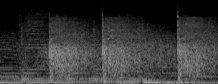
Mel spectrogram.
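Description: Three sharp shots from a Ruger 10/22 .22 LR rifle, the first about half a second in and the others about half a second and three-quarters of a second apart, with background music running underneath.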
